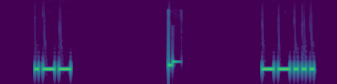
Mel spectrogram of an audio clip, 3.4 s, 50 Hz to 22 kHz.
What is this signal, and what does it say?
Morse code, heard as a keyed tone, about 30 wpm, 700 Hz. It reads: W 7
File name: Single-Letter-Number-30wpm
